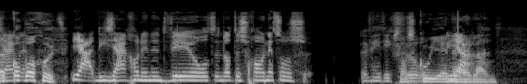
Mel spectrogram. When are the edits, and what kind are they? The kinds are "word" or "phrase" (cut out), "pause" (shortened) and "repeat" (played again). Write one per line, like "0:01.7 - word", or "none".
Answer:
none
